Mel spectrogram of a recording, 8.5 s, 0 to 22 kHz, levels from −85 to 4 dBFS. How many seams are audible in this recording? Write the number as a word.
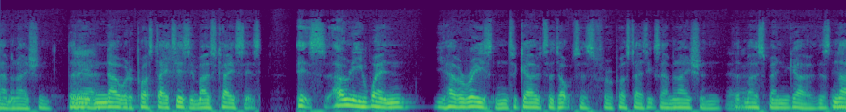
one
